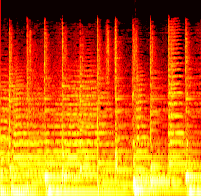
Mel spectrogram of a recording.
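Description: Instrumental salsa music: a salsa band playing, with a bass line stepping from note to note under percussion and chords.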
